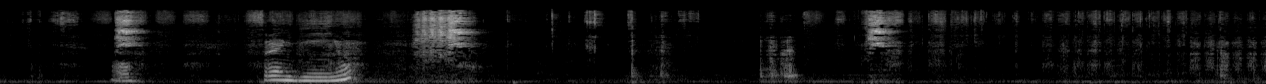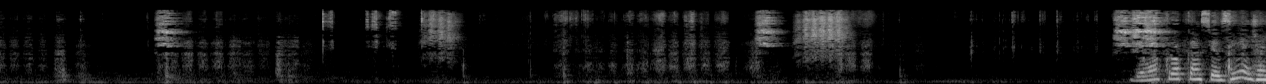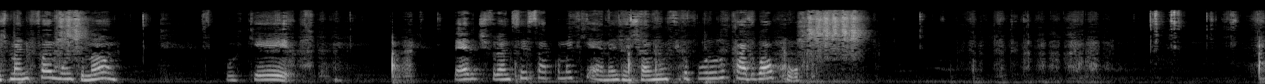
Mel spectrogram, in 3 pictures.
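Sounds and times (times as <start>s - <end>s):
knife slicing chicken on wooden board: 8.9s - 13.5s, 18.2s - 20.0s.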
